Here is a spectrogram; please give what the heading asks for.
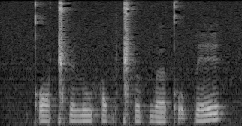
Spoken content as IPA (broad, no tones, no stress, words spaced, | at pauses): kʼɔǁʰʏ luhɔb ǁʰɵpwœkʼo̰ pe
